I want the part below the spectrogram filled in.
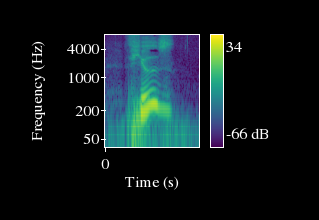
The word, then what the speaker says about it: Thews: T-H-E-W-S. Fuse, oui. – D'accord. – C'est bien quoi, Fuse? – Pas la moindre idée. – En fait, c'est un jeu de mots sur Almighty Few.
